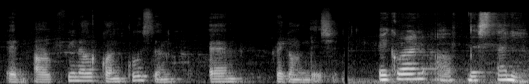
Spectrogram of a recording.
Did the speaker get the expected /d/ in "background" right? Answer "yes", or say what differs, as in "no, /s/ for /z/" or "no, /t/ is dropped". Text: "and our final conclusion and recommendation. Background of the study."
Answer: no, /d/ is dropped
